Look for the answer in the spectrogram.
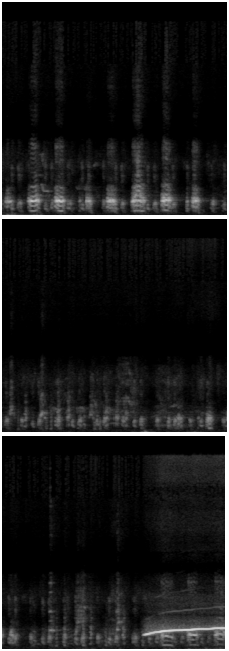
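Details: Chukar partridge, hybrid fighting bird, delivering a long run of hoarse chuk notes, loud at first and then softer and quicker, before a sustained, slightly rising whistle in the last seconds.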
